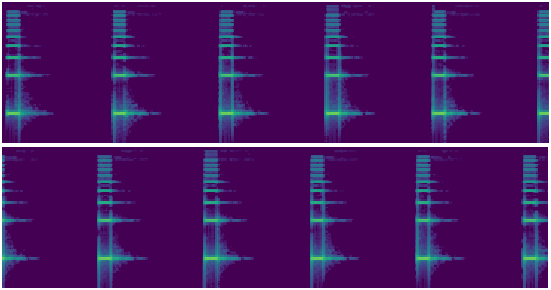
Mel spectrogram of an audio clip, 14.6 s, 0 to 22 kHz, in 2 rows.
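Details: Sound-effect recording of a hospital EKG monitor: steady, evenly spaced single-tone beeps, about 42 a minute, one per detected heartbeat.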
